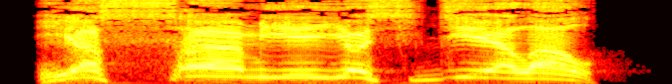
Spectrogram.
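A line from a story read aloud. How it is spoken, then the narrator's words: Furious roar. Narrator (Russian): взревел от ярости Перифет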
